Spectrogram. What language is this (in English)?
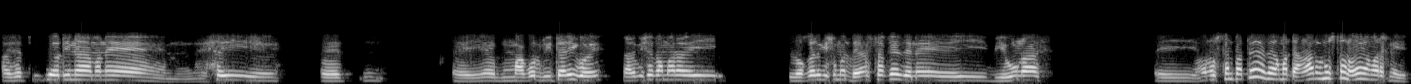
Assamese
